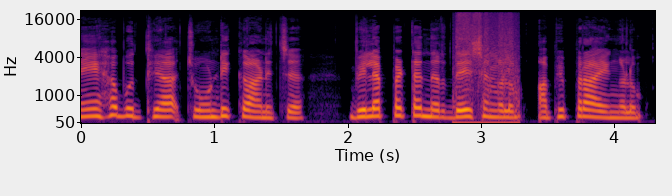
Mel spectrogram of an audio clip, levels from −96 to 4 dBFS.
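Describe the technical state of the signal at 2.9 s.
At 2.9 s the signal is inside a stuck bit fault running from 2.80 to 3.30 s, starting right after "ചൂണ്ടികാണിച്ച് വിലപ്പെട്ട". The sound turns harsh and buzzy, and low-level passages pick up a gritty noise floor. This is likely one sample bit held at a fixed value, which knocks about half the samples off by that bit's weight, a step of about -35 dBFS, in a pattern that follows the waveform and flips with the sign of small values.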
